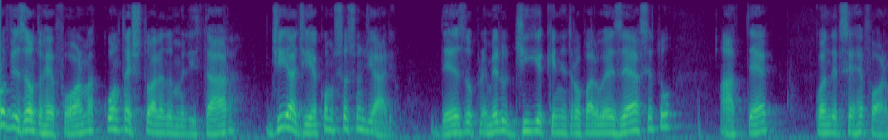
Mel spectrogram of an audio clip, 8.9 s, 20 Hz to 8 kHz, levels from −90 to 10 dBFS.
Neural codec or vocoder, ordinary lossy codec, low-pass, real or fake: none; none; 7.2 kHz; real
